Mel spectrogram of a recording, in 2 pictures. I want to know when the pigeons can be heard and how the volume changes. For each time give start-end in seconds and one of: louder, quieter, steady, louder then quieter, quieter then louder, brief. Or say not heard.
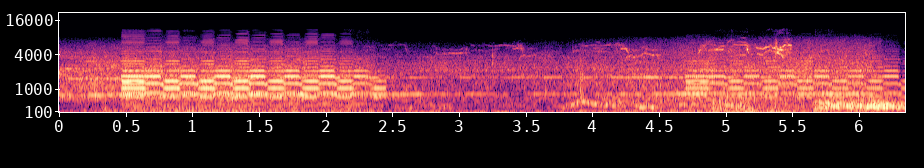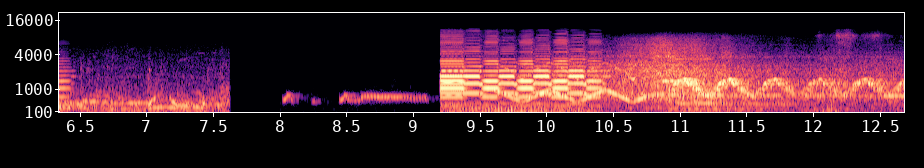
2.4-9.2 louder then quieter.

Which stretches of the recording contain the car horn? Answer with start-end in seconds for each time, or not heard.
0.5-2.5, 4.7-6.5, 9.2-10.5.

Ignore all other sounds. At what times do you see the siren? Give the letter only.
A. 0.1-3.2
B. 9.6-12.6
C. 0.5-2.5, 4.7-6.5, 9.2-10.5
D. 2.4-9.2
B.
